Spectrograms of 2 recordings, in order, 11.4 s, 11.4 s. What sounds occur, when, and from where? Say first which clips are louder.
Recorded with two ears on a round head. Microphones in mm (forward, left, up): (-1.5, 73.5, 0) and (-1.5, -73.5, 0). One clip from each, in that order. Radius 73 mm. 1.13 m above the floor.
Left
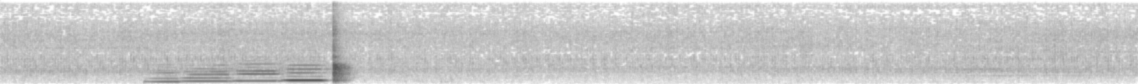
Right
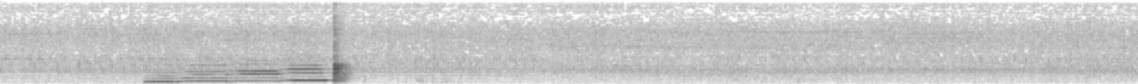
1.4 s a flute: right 2 dB; 15° left (ahead or behind), 1.5 m
3.3 s a clap: left 1 dB; 75° left (ahead or behind), 0.9 m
